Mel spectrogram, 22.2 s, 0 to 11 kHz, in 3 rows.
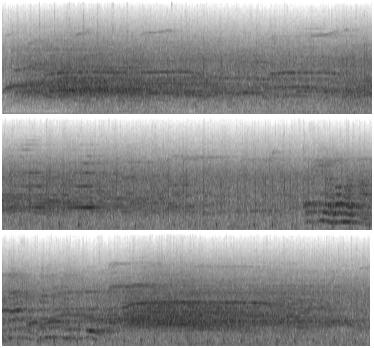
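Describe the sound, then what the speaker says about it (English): A graduate commencement audience at Fitchburg State applauds the class of 2022, giving dense sustained clapping with some cheering that swells near the end and fills the whole stretch. "Let us give our graduate students of the class of 2022 a round of applause."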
